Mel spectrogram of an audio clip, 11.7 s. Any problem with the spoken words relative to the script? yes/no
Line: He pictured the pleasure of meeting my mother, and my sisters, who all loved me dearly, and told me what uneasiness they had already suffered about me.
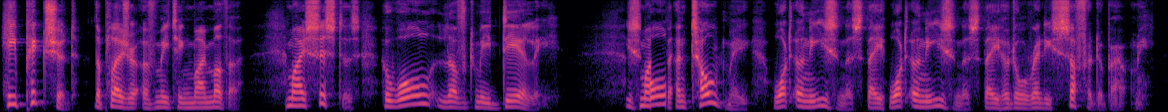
yes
